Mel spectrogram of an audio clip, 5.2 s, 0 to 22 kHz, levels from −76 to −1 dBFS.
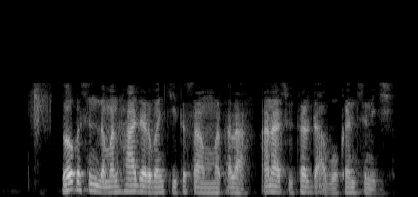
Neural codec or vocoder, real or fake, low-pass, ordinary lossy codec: none; real; 7.2 kHz; AAC, 16 kbps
